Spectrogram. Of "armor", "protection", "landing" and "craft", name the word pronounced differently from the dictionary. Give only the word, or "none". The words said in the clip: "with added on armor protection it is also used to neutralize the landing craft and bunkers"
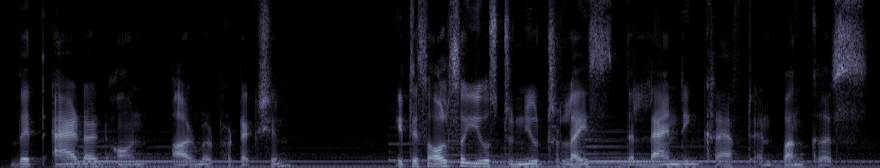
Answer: none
